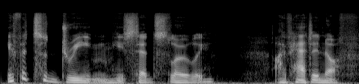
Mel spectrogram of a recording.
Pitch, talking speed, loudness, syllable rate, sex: 100 Hz, 165 wpm, -22 LUFS, 4.6 syllables/s, male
